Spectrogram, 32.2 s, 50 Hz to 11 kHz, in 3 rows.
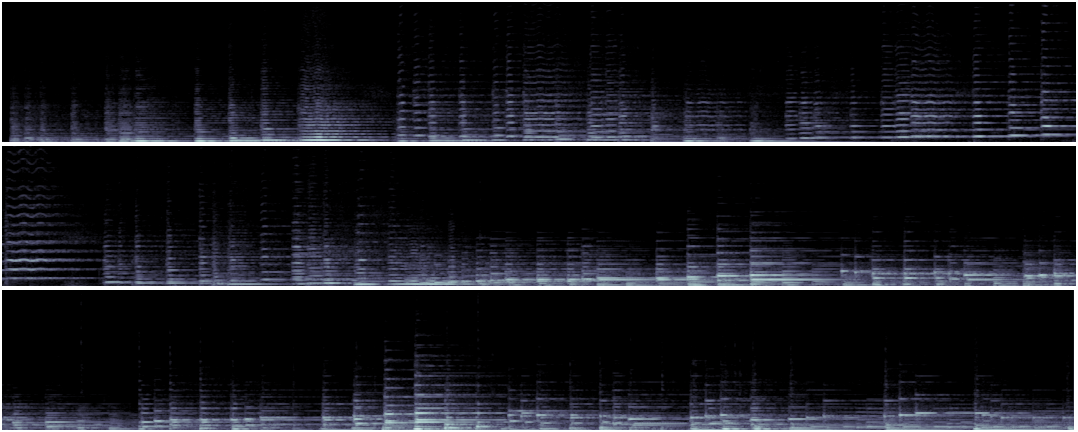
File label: Piano Trio in B-Flat Major; Beethoven; Op. 97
